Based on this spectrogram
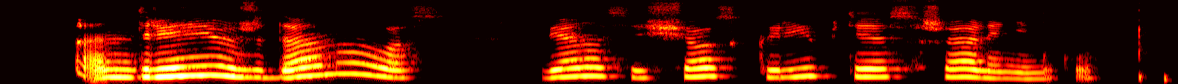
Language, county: Lithuanian, Vilnius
